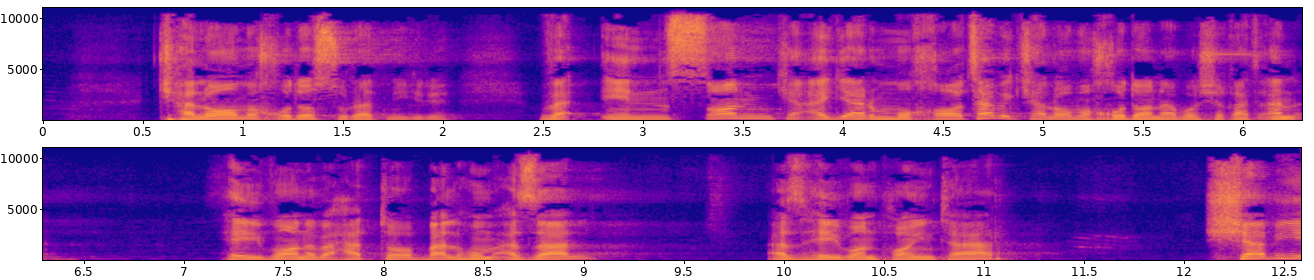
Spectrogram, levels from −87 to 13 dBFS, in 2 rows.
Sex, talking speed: male, 105 wpm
